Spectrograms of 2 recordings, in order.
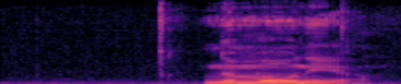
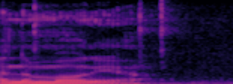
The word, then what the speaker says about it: pneumonia: I forgot how you pronounce it. Pneumonia. Yeah, pneumonia. These stupid people, man. They put the P there. It's just stupid.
